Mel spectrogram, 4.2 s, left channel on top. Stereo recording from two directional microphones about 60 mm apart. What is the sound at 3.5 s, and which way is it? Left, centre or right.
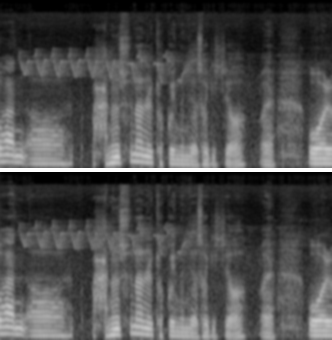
Speech, left.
